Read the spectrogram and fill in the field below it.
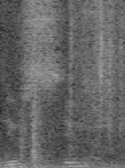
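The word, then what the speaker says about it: nous: Maria on the definition sheet you want to read an exagoras two principles number one so it's just pronounced noose immaterial unlimited unlimited world infinite Let's see parts so just means seeds and then maros means partos means similar.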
